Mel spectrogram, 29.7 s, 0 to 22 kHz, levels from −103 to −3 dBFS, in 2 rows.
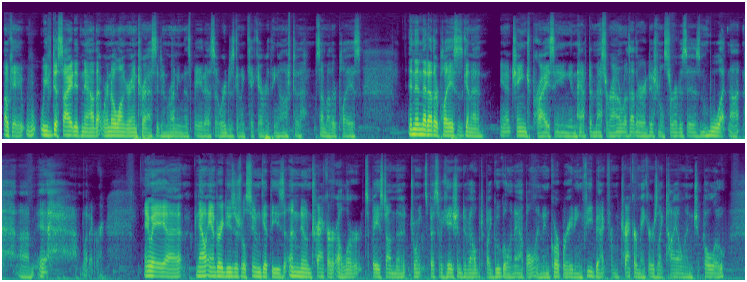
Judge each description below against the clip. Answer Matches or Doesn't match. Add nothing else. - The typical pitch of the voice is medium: Doesn't match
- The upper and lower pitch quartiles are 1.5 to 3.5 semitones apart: Matches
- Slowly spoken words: Doesn't match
